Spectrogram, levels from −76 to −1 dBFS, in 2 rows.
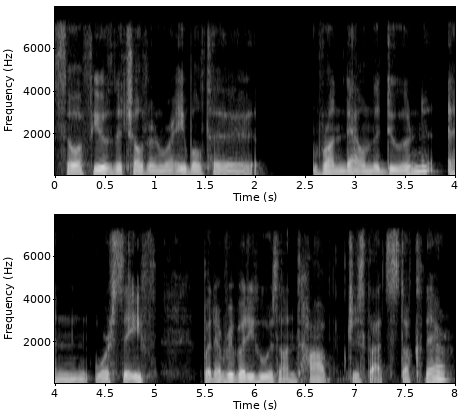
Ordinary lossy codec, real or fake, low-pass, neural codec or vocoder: MP3, 64 kbps; fake; 7.2 kHz; codec, 16 kHz, 4.8 kbps, FACodec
